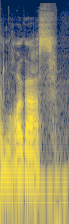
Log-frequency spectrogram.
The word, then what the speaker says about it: logos: hide knowledge the logos i'm going to say logos gotta do the greek pronunciation the logos to illuminate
